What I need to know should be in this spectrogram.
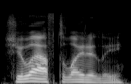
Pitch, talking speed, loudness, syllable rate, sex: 110 Hz, 135 wpm, -17 LUFS, 5.8 syllables/s, male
